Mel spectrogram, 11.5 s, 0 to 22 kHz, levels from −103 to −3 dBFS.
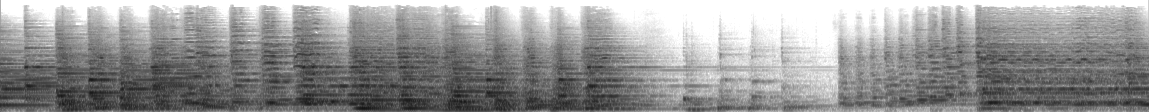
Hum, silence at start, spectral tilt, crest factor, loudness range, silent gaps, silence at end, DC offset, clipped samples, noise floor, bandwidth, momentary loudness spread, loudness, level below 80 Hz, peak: none; 0 s; -5.5 dB/octave; 18 dB; 14 LU; none; 0 s; under 0.1%; under 0.1%; -46 dBFS; 16.5 kHz; 21 LU; -19 LUFS; -54 dBFS; -2 dBFS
